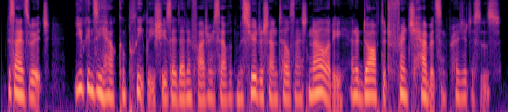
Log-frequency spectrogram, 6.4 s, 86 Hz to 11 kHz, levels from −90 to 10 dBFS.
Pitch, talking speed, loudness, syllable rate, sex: 175 Hz, 210 wpm, -20 LUFS, 7.6 syllables/s, female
